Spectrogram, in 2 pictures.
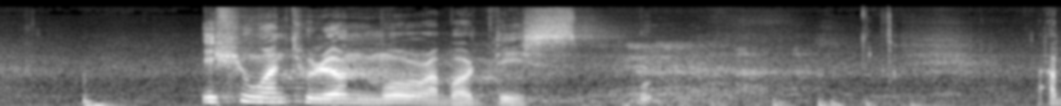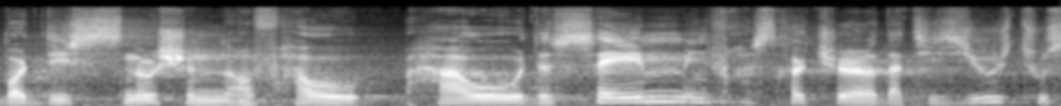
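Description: A middle-aged man speaks with animation through a microphone in a large room.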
